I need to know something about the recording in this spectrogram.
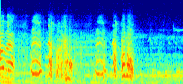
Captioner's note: crying; tense music continues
